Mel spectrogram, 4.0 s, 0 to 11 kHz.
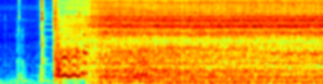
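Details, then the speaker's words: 1984 Mercedes 500 SEL AMG after sitting 27 years: a few cranks, then it catches and holds a steady, fairly fast idle only while a fuel line is cracked open; tightened, it dies instantly; fuel pressure regulation suspected. "and then it dies out when i create a fuel leak at this line right here the engine starts and runs as soon as i tighten this up it's just dead like an on off switch"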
